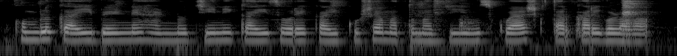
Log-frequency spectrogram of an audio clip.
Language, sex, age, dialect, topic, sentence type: Kannada, female, 18-24, Northeastern, agriculture, statement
